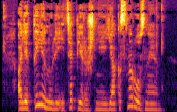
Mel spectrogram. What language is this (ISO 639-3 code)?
bel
